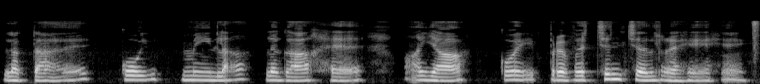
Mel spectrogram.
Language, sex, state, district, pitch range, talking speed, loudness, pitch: Hindi, male, Madhya Pradesh, Dhar, 185-210 Hz, 95 wpm, -16 LUFS, 195 Hz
